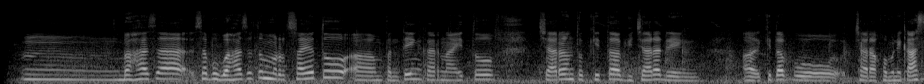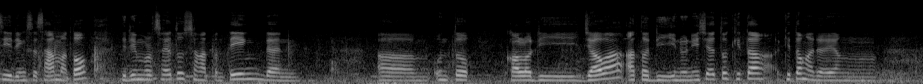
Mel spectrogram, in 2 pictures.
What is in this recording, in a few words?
indonesian accent de merauke papouasie; indonesie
